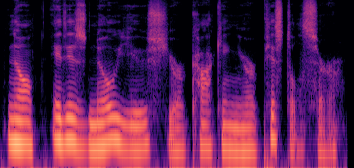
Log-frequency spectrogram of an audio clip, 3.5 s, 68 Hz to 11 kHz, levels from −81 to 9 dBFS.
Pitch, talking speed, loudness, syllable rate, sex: 130 Hz, 170 wpm, -18 LUFS, 4.2 syllables/s, male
